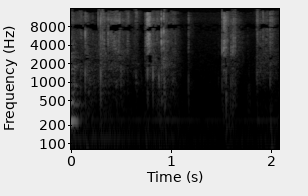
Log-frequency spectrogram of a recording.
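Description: Paper pages of a small paperback journal being flipped by hand: several soft, brief rustles and clicks, with a short quiet gap before a last few.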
